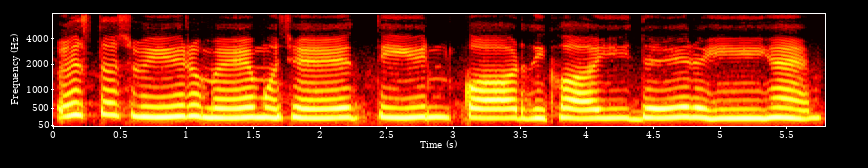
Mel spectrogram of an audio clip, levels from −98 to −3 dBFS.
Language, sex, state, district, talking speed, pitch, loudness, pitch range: Hindi, female, Madhya Pradesh, Katni, 105 wpm, 255 Hz, -12 LUFS, 240-265 Hz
